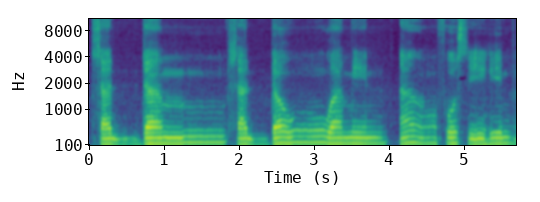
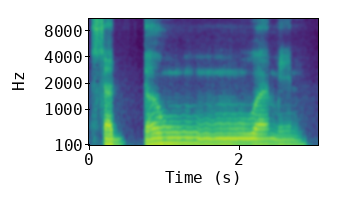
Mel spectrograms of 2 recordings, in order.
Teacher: Nah, jadi sad langsung ke ada tasid dan saddam, terasa udara keluar dari hidung dan mulut. Saddam wa min, ditahan. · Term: gunah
